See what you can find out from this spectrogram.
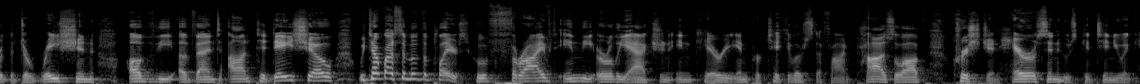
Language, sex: English, male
